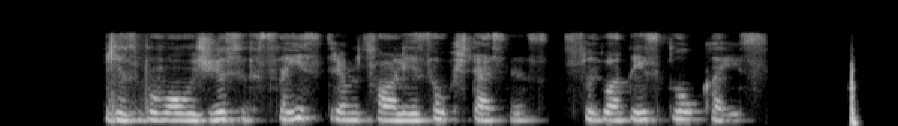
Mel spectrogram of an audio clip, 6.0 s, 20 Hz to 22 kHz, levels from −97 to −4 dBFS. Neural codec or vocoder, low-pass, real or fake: codec, 44.1 kHz, 7.8 kbps, Pupu-Codec; 7.2 kHz; fake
